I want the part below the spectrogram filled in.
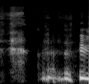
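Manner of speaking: high burst of laughter; amused laugh. Real, not acted. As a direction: laugh at your own story. Laughing at her own story.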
